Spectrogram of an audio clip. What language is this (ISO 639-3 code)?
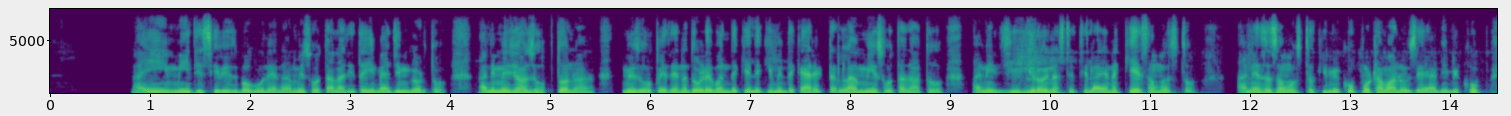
mar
